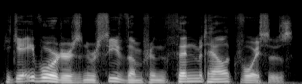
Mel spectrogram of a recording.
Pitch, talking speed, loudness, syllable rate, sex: 105 Hz, 220 wpm, -18 LUFS, 5.9 syllables/s, male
